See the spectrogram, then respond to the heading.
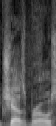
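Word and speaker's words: Chesebro: We talk about Kenneth Cheesebro a lot, this Wisconsin-based attorney. We learned from a Washington Post profile yesterday that it's actually Chesbro, so we'll try to say it right,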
